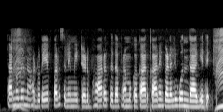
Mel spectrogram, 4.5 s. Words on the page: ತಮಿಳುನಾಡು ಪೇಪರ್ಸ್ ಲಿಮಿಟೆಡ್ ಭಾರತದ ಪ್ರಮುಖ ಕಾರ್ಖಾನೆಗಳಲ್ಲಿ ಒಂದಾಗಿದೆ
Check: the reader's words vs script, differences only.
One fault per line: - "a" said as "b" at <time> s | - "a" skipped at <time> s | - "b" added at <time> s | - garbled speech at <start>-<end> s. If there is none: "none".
none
